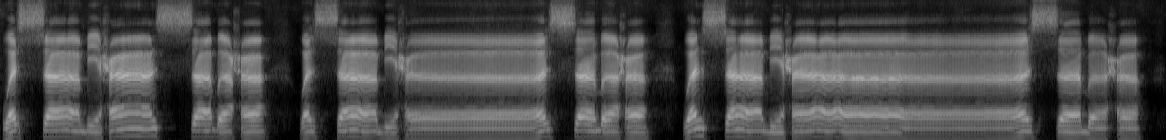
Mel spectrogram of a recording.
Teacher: Kemudian surah An-Nazi'at pada ayat yang ketiga, was-sabihati sabaha, idghamut ta fis sin, diidghamkan ta pada sin menjadi was-sabihas sabaha, was-sabihas sabaha, was-sabihas sabaha.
